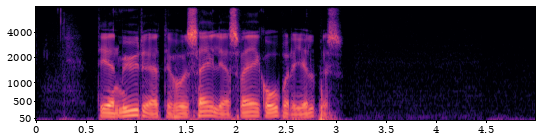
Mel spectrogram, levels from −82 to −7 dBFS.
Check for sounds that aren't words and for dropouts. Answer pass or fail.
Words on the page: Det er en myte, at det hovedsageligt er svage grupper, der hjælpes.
pass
